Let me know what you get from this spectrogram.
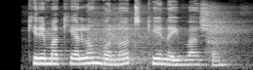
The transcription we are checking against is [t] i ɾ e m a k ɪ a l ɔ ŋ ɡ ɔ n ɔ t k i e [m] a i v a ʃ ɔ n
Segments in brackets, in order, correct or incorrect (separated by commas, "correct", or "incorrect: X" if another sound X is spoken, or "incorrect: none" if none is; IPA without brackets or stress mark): incorrect: k, incorrect: n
